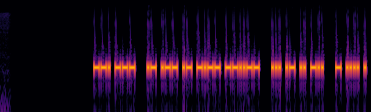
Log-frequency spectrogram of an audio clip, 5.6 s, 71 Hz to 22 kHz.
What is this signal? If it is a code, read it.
Morse code, heard as a keyed tone, about 42 wpm, 700 Hz. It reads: GO AWAY, SAID THE
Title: Sentences from Top 1600 Words 45wpm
